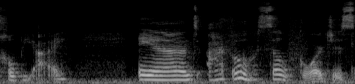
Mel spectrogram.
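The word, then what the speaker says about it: joepii: It's spelled like jopi, but I think it's pronounced hopi.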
